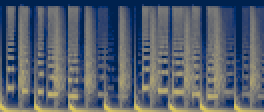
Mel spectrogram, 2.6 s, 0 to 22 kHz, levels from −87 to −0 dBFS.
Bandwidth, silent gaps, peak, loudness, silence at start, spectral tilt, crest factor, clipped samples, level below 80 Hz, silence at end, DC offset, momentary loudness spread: 17 kHz; none; -6 dBFS; -20 LUFS; 0 s; -5 dB/octave; 14 dB; under 0.1%; -26 dBFS; 0 s; under 0.1%; 3 LU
